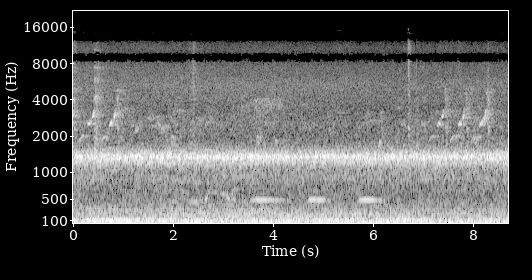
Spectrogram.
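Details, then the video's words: Brood X periodical cicadas, the 17-year emergence, producing a constant buzzing drone at an even pitch, while songbirds chirp and tweet above it and several short low whistled notes sound midway. "17-Year Cicada Brood X Sounds"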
